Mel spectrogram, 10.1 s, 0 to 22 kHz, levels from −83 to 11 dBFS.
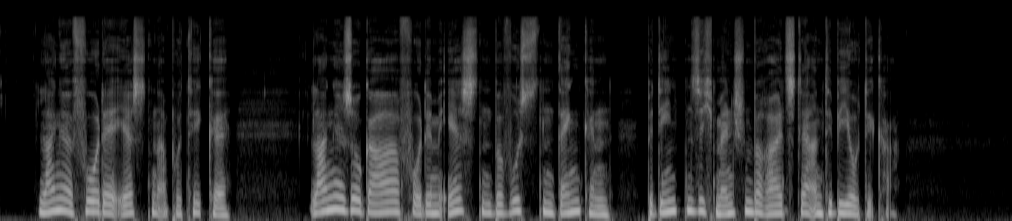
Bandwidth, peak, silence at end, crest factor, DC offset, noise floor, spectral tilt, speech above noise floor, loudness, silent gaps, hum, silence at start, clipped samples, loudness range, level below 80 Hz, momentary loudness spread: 16 kHz; -14 dBFS; 1.15 s; 12 dB; under 0.1%; -69 dBFS; -6 dB/octave; 44 dB; -26 LUFS; none; none; 0.4 s; under 0.1%; 2 LU; -52 dBFS; 8 LU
